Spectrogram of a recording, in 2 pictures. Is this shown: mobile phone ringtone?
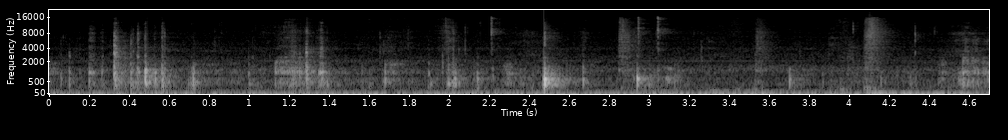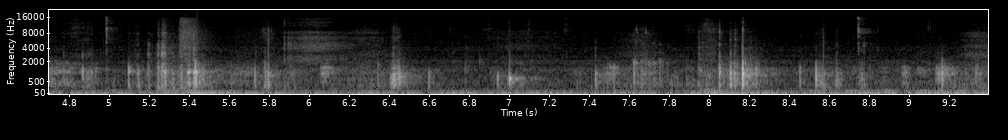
no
